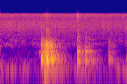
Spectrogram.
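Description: Tomatoes, green chillies and chopped vegetables hit hot oil in a pan, giving a short burst of sizzling and a couple of stirring scrapes over a low background hiss.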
